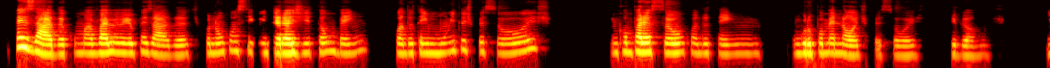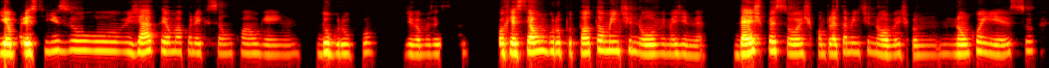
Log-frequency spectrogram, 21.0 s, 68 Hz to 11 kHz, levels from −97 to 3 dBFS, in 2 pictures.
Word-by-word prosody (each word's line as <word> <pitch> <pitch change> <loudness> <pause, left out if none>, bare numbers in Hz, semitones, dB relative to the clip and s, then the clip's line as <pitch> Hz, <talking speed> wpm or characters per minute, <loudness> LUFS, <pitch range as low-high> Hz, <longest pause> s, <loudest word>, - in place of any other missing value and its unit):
pesada, 220 -12 +7
com 200 +2 -21
uma 215 -1 -6
vibe 215 +2 +2
meio 215 -1 -1
pesada, 190 -4 -6
tipo 195 +2 -18
eu - - -7
não 220 +1 -6
consigo 240 -2 -13
interagir 215 0 +4
tão 225 +2 -7
bem, 215 +3 -10 0.3
quando 210 0 -5
tem 215 -1 -6
muitas 235 +5 -9
pessoas, 235 +4 -10 0.6
em 220 - -14
comparação 225 -1 +3
quando 210 -1 -12
tem 205 0 -16 0.3
um 205 - -13
grupo 215 0 +1
menor 210 -4 -5
de 185 - -26
pessoas, 180 0 -14 0.3
digamos. 180 -1 -13 0.6
E 210 - -4
eu 210 0 +6
preciso 245 +2 +1
já 225 +1 +2
ter 240 -3 -5
um 230 0 -9
conexão 215 -2 -15
com 215 +1 -21
alguém 195 -1 -16 0.2
do 225 +2 +2
grupo, 210 +2 -9 0.3
digamos 195 0 -10
assim. 200 - -8 0.6
Porque 215 0 +4
se 220 +2 -2
é - - +12
um 245 +2 0
grupo 230 -2 -5
totalmente 250 +3 -2
novo, 200 -3 -3
imagina, 195 -2 -12 0.3
10 205 +4 +8
pessoas 210 -5 -2
completamente 220 +3 -9
novas 195 -2 -5
que 185 - -20
eu 185 - -9
não 200 +1 -6
conheço, 210 +2 -9
215 Hz, 160 wpm, -21 LUFS, 200-230 Hz, 0.6 s, é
